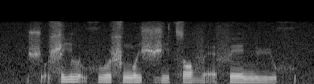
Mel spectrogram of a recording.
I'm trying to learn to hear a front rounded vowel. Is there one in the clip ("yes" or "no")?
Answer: yes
